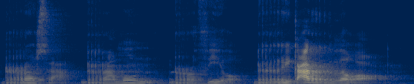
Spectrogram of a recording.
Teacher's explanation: En español, cuando la R está al principio de la palabra, siempre es fuerte. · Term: R fuerte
